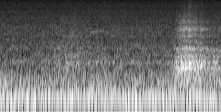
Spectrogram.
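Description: Steady low stethoscope hum, then one soft, rushing breath near the end; normal breath sounds at a chest listening site.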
